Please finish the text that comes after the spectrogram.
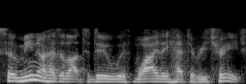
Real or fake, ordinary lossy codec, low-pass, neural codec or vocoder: real; AAC, 32 kbps; 5.4 kHz; none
